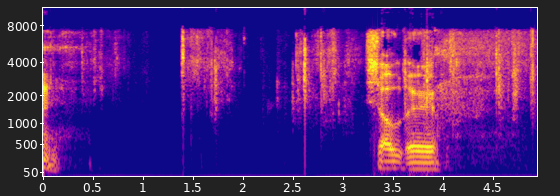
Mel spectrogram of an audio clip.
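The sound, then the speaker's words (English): Papers rustle and crinkle in uneven bursts, with a short pause early on, then a stretch of steady shuffling while a voice briefly sounds over it toward the end. “I got your papers all shuffled around when you asked me that.”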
